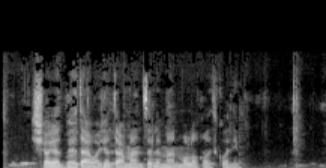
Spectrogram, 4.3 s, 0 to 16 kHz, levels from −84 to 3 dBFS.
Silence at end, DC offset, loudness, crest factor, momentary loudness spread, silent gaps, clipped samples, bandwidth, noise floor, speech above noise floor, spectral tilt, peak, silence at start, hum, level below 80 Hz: 0 s; under 0.1%; -17 LUFS; 18 dB; 17 LU; none; under 0.1%; 11.5 kHz; -52 dBFS; 34 dB; -3.5 dB/octave; 0 dBFS; 0.05 s; none; -46 dBFS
